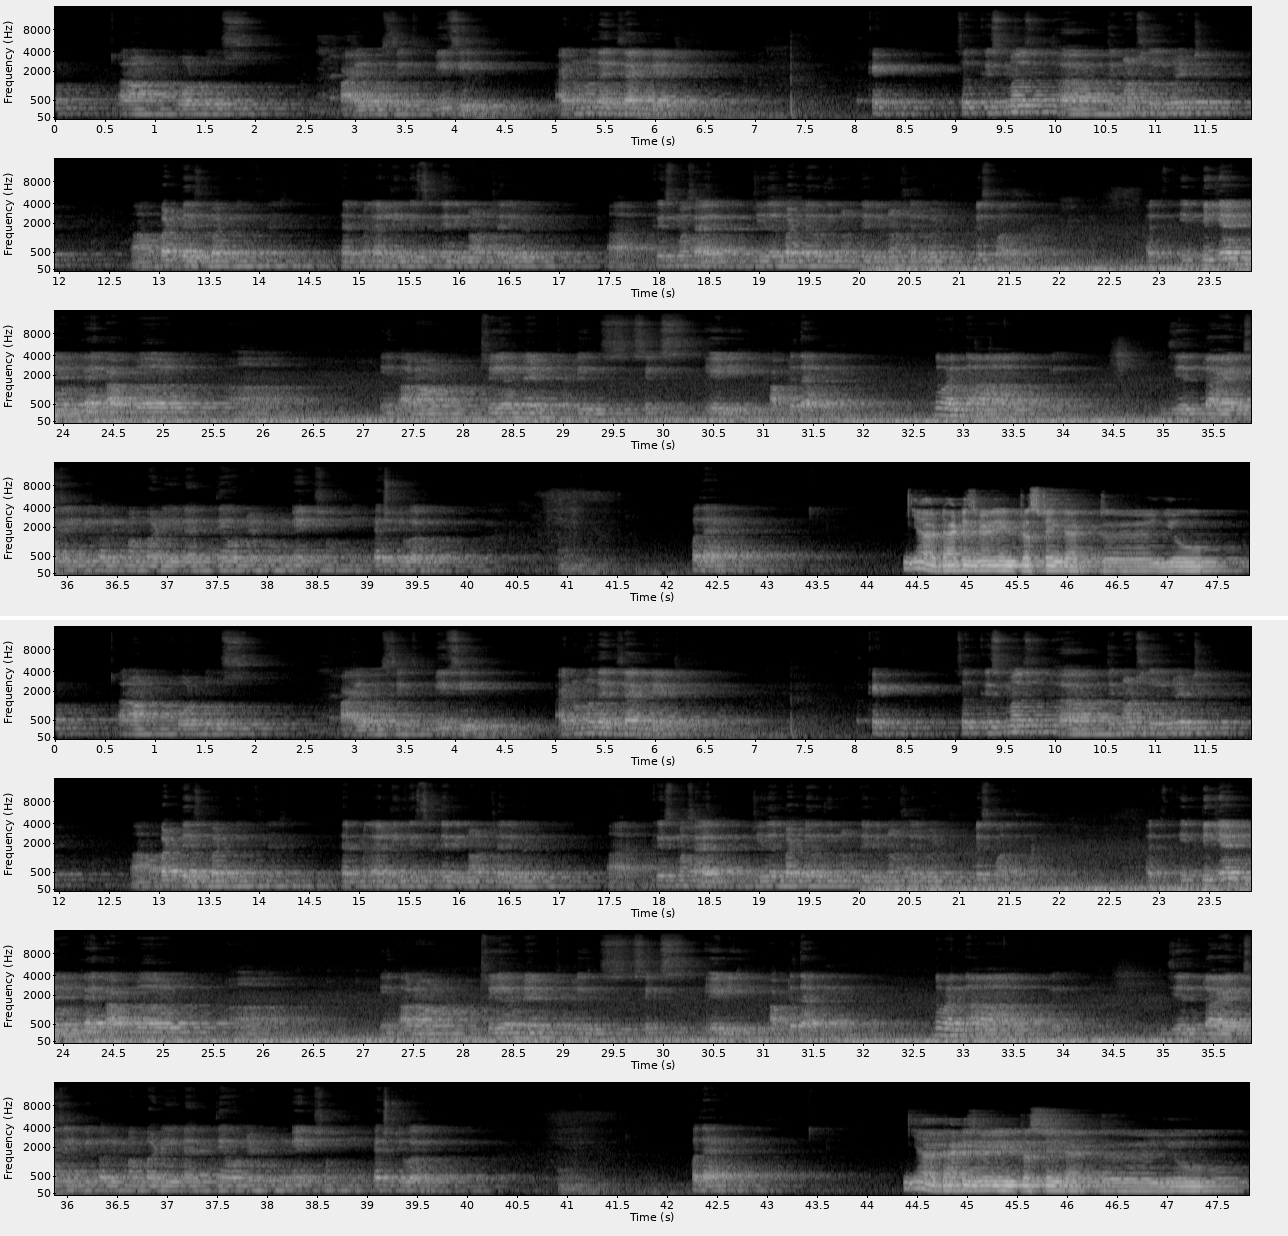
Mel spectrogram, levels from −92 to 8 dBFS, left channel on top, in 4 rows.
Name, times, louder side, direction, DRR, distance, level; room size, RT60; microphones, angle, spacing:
voice 1, 0.6-1.9 2.9-4.3 5.0-6.2 6.6-6.8 8.2-8.3 9.0-11.5 12.7-14.5 14.8-16.7 17.5-20.8 21.2-21.6 22.9-25.2 25.6-26.2 27.2-31.8 32.7-33.6 33.9-34.0 35.0-39.6 40.9-41.1 42.3-42.6, equal, 10° right, -5 dB, 1.8 m, -38 dB
sound 1, 20.0-35.0, equal, 90° right, 1.7 m, -43 dB
voice 2, 44.4-47.3, left 3 dB, 50° left, 6 dB, 0.5 m, -28 dB
11.5 x 10.5 x 3.8 m, 2.3 s
head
